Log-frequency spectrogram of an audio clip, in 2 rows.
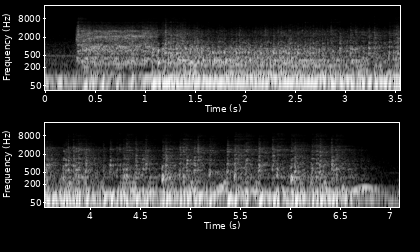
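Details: Jeep Grand Cherokee drag-race beater V8 with carburetor, start attempt: cranks, catches within a second, revs up, settles into a steady rumble; clean, healthy start.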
